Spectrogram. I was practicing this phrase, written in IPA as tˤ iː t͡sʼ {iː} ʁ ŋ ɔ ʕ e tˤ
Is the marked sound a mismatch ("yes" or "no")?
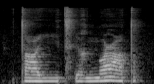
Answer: yes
